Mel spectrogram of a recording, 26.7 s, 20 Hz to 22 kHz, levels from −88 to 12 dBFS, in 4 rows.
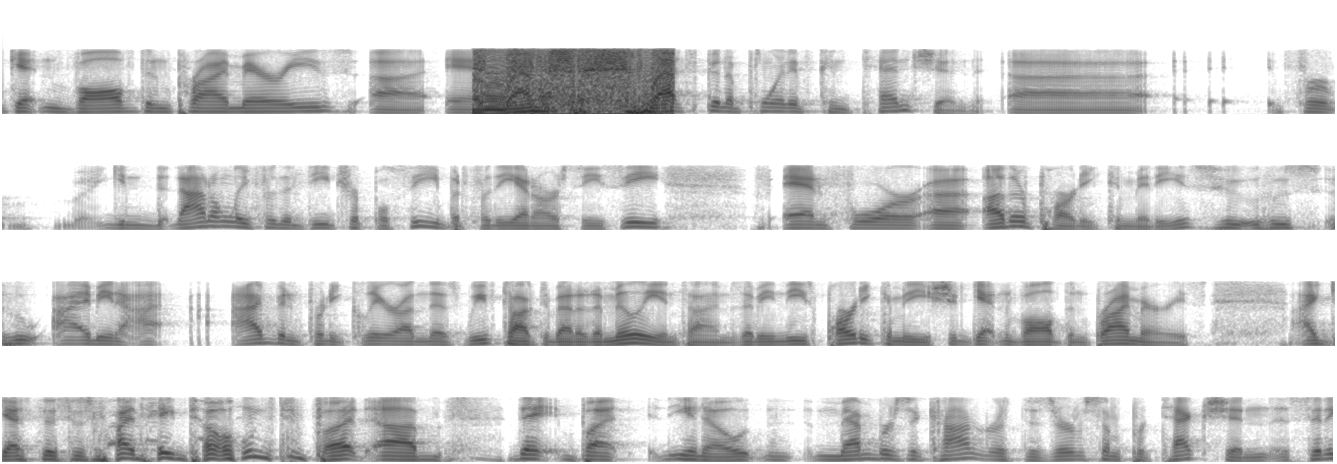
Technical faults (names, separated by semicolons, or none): companded audio read as linear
